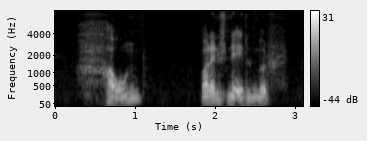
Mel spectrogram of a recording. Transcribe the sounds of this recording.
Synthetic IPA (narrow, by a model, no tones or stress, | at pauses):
haːwn | vaɾejnsiːnaɪlmʏɾ̥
